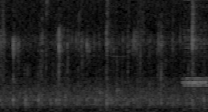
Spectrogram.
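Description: Faint sizzling and bubbling of a masala paste frying in oil in a kadai, with scattered small spitting ticks.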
